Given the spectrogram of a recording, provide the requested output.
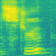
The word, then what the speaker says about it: stroop: interesting point that came from a documentary called Stroop which I also highly recommend how you spell that s r o o p okay it's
